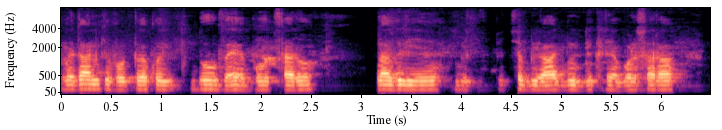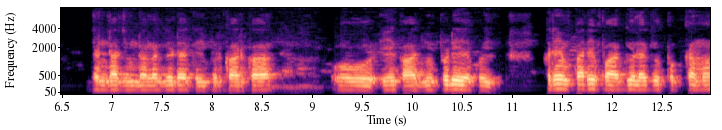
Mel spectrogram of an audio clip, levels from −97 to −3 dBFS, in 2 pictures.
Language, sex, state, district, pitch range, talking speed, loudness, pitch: Rajasthani, male, Rajasthan, Churu, 110-115 Hz, 180 wpm, -17 LUFS, 110 Hz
